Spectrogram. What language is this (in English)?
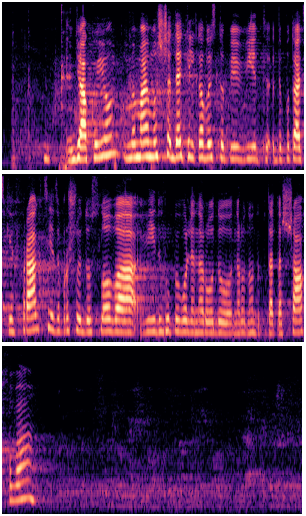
Ukrainian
